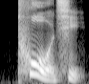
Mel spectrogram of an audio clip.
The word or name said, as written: 唾弃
